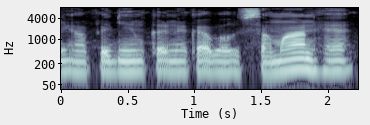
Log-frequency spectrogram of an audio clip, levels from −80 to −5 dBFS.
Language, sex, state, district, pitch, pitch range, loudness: Hindi, male, Jharkhand, Deoghar, 120 Hz, 115-125 Hz, -19 LUFS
